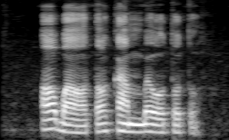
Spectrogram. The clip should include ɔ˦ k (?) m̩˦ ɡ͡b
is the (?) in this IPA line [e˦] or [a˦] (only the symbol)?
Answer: a˦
